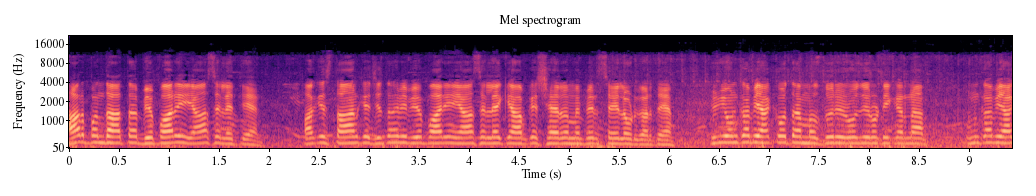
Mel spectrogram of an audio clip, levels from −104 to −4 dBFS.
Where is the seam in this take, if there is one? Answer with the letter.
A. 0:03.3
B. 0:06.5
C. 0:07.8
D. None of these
D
